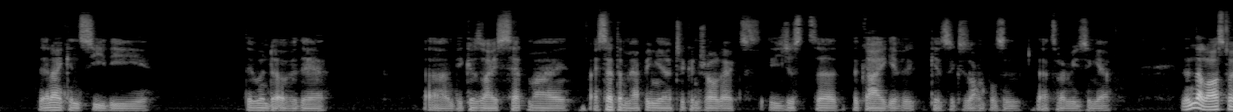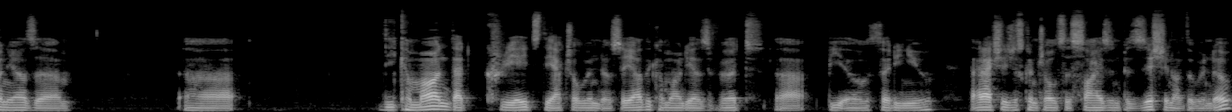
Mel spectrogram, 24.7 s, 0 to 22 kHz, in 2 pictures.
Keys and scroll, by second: 2.4 a, 3.2 Escape, 3.9 u, 4.5 super+2, 5.9 j, 6.2 k, 8.9 k, 9.4 k, 10.6-11.7 typing, 13.8 b, 14.1 b, 16.7 typing, 20.3 l.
